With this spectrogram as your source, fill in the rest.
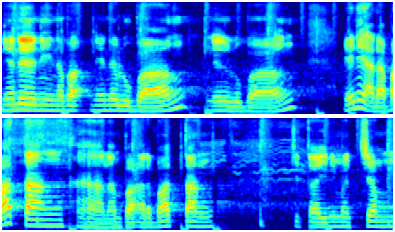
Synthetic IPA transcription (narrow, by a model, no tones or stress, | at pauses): niadəninampaʔniadəlubaŋniadəlubaŋ | eniadabat̪aŋanampaʔadabat̪aŋ | kit̪ainimat͡ʃam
